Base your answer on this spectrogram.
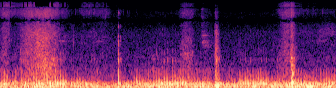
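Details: Siamese cat Rachel purring while biting; a steady low rumbling purr runs throughout, broken by a few sharp clicks.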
